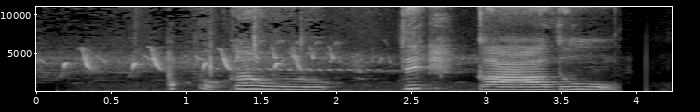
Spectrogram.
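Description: A child's voice singing in long held notes, in three phrases, with a few short high bird chirps in the first second.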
